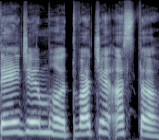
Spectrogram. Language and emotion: Goan Konkani, neutral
